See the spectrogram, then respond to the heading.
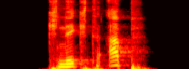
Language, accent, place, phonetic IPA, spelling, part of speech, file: German, Germany, Berlin, [ˌknɪkt ˈap], knickt ab, verb, De-knickt ab.ogg
- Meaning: inflection of abknicken: 1. second-person plural present 2. third-person singular present 3. plural imperative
